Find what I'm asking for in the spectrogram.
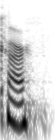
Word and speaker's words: Kerr: Kerr. Um, I believe it's pronounced car, even though there's no A in it.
